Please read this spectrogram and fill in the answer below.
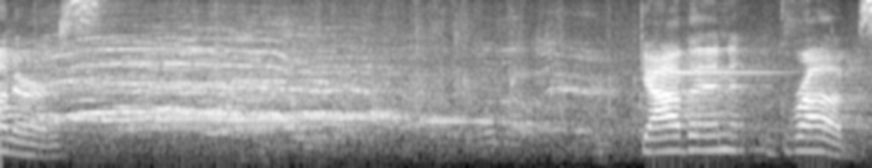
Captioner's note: audience cheering; audience applauding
